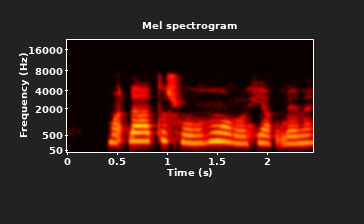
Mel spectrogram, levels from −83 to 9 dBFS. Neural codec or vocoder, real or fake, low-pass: none; real; 7.2 kHz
